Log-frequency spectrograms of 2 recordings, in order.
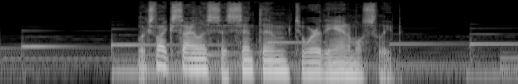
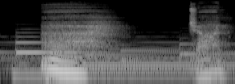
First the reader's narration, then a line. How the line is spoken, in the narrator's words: his father sighed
